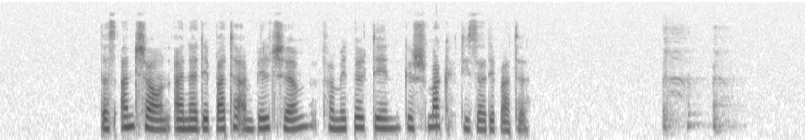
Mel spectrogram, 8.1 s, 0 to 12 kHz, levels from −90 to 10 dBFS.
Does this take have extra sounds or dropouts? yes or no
yes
